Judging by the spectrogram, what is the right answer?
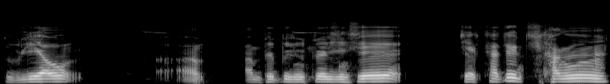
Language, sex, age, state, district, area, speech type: Bodo, male, 60+, Assam, Chirang, rural, spontaneous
